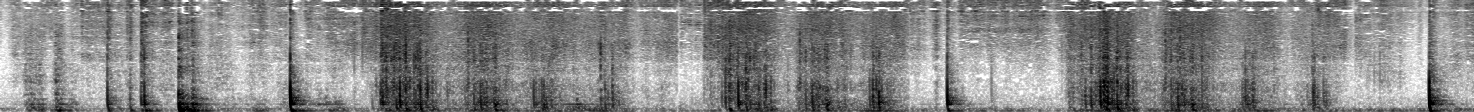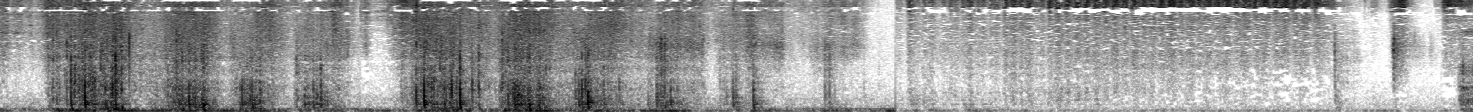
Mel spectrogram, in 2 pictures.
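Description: Pressed chunks of dyed baking soda crushed and crumbled by hand: irregular dry crunches and crumbling, with a few sharp snaps. Near the end it changes to a steady soft hiss of powder sifted through a mesh sieve.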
